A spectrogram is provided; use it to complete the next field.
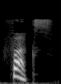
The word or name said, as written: fax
